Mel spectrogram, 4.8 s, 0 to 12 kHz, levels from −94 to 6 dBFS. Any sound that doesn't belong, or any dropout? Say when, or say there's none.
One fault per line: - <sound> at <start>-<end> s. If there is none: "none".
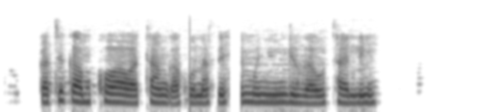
- dropout at 2.3-2.4 s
